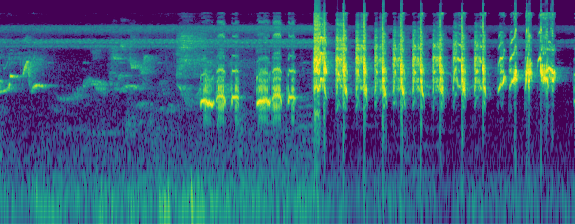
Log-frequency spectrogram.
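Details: Kacer, the oriental magpie-robin, singing loudly as if seeking an opponent: a quiet opening of thin whistles and chattering, then a fast, steady volley of sharp, buzzy notes about three per second.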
